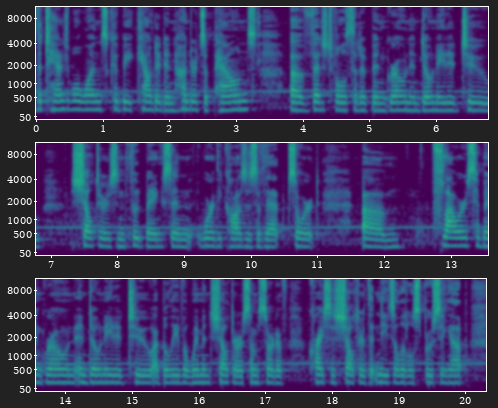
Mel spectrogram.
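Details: Adult woman speaking; normal speech.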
